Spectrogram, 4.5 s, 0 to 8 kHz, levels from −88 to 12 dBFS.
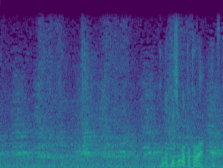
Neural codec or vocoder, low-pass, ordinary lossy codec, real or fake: none; 7.2 kHz; none; real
